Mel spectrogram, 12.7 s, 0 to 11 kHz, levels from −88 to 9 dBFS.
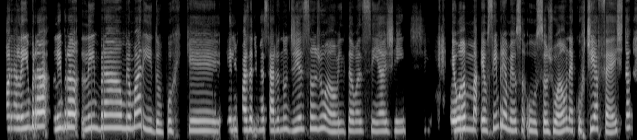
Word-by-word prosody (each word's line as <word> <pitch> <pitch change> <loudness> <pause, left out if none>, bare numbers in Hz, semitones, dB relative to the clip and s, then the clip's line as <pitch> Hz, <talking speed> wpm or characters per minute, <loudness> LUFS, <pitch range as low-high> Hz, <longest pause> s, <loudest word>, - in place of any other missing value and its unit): Olha, 285 -1 +1
lembra 325 +4 +5
lembra 310 +3 +4
lembra 300 +2 +2
o 300 - +1
meu 285 0 +1
marido, 255 - 0
porque 230 0 -3
ele 245 +1 -3
faz 245 0 +2
aniversário 245 -1 -2
no 265 +2 -6
dia 245 +3 -2
de 270 - -10
São 275 +1 -3
João. 250 -7 -2
Então 220 +1 -5
assim, 225 -1 -6
a 220 0 -1
gente 225 +1 -6 0.9
eu 235 +2 +7
ama 260 -2 +3
eu 245 -1 +2
sempre 310 +8 -2
amei 245 -6 0
o - - -1
sa 235 0 -5
o 230 -2 -2
São 220 +1 0
João, 215 +3 0
né, 240 -2 -1
curti 245 +4 -1
a 275 - +1
festa, 215 +8 -2
245 Hz, 160 wpm, -21 LUFS, 225-285 Hz, 0.9 s, eu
